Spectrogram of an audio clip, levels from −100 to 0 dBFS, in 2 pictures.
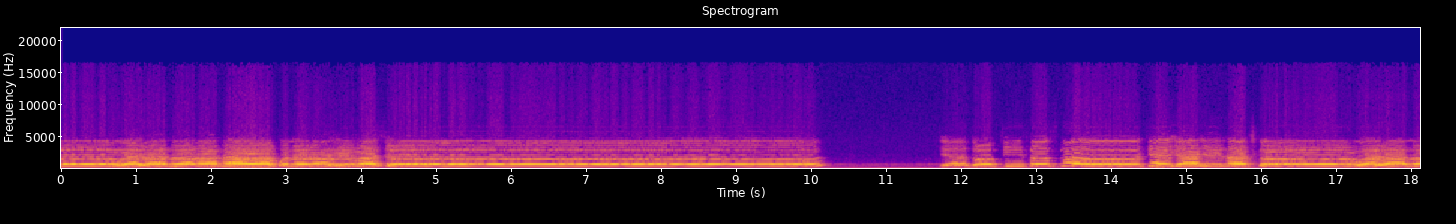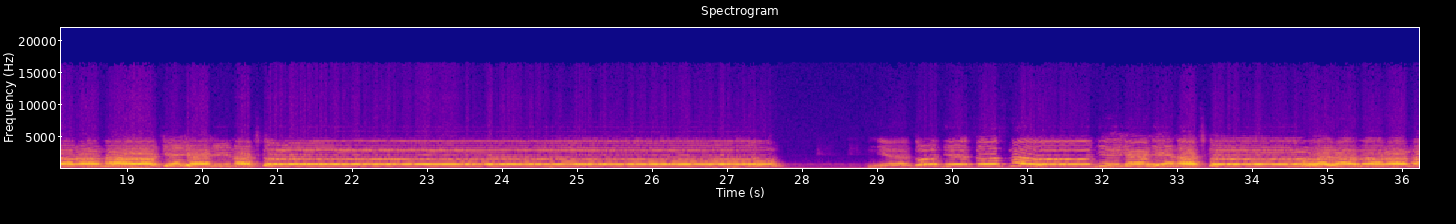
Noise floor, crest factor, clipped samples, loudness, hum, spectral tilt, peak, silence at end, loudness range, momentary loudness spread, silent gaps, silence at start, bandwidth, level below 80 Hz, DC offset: -52 dBFS; 14 dB; under 0.1%; -17 LUFS; 50 Hz at -55 dBFS; -5 dB/octave; -4 dBFS; 0 s; 6 LU; 7 LU; none; 0 s; 5 kHz; -50 dBFS; under 0.1%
